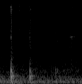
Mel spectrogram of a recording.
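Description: Two quick, soft strokes of writing on a lecture-hall board, a short tap-scrape pair close together, followed by quiet room tone.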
